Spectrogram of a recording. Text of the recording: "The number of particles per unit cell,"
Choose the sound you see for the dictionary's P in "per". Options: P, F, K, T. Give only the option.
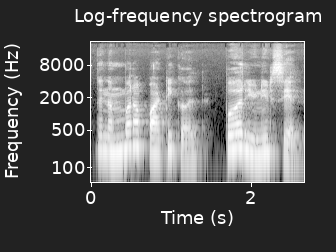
P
